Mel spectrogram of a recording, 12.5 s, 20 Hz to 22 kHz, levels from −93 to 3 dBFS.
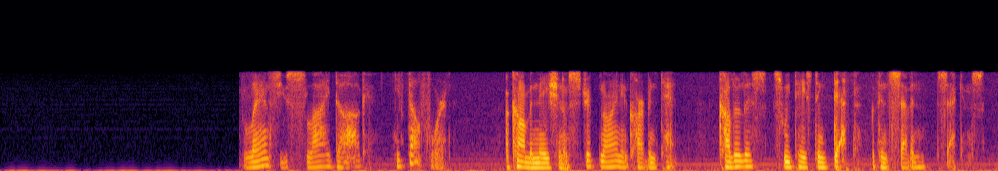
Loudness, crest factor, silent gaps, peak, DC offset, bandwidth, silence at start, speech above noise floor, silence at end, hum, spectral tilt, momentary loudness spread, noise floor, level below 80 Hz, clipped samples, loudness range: -14 LUFS; 16 dB; none; 0 dBFS; 2%; 4 kHz; 0 s; 29 dB; 0 s; none; -10.5 dB/octave; 13 LU; -42 dBFS; -38 dBFS; 0.2%; 7 LU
